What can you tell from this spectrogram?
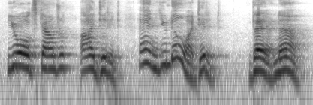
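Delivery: very high, loud protest; outraged denial. Acted. Duke denying it to the king, outraged. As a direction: fling the denial back forcefully. Duke angrily denies the charge.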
